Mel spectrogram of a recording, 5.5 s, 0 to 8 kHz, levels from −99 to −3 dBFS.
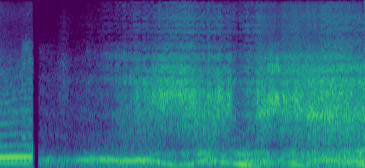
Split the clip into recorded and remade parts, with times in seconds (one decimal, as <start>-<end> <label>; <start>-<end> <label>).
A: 0.0-4.3 recorded; 4.3-4.9 remade; 4.9-5.5 recorded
